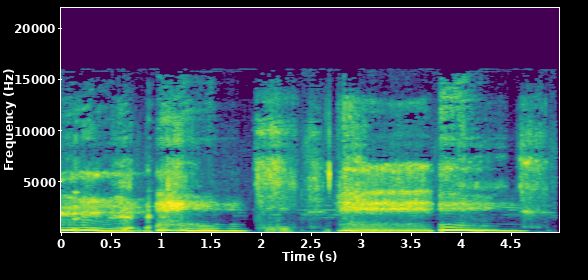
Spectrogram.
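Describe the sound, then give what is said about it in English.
Heavy, loud mouth breathing from a person during a reading: about five drawn-out, groaning breaths in steady succession, one a harsh, raspy exhale, with no other talking. “I didn't know if the breathing was part of your fucking reading.”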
